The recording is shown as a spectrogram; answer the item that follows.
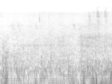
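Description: Near silence, with a few faint low thuds.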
